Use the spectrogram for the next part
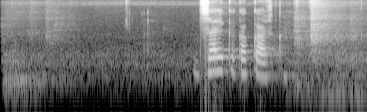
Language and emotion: Russian, neutral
